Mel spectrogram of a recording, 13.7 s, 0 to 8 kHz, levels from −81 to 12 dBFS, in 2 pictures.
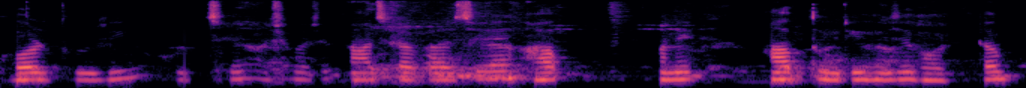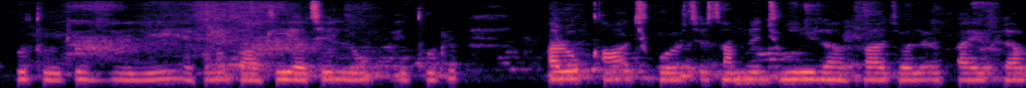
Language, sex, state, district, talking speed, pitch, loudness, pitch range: Bengali, female, West Bengal, Kolkata, 130 wpm, 200 Hz, -25 LUFS, 190-210 Hz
